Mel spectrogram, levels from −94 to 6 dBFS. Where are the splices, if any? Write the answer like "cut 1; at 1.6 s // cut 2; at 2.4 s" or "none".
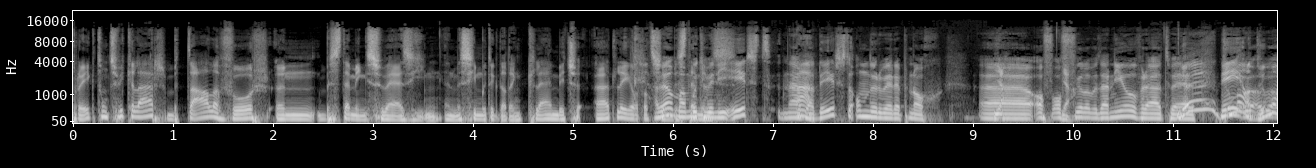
none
